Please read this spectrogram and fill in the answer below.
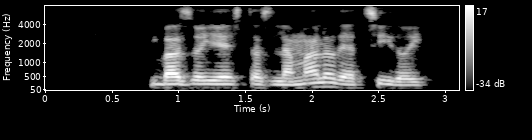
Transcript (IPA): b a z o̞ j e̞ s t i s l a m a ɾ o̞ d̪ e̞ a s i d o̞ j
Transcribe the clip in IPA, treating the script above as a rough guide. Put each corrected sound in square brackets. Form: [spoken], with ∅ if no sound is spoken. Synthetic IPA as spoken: b a z o̞ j e̞ s t [a] s l a m a [l] o̞ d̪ e̞ a [t͡s] i d o̞ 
